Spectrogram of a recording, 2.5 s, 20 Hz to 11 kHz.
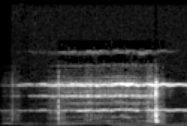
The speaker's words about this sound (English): At 7 o'clock, my phone rang.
